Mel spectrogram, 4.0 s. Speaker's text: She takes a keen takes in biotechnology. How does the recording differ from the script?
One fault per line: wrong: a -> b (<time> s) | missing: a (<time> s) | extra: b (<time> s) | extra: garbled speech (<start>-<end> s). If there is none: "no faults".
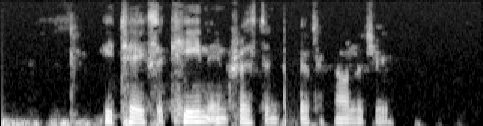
wrong: She -> He (0.8 s)
wrong: takes -> interest (1.8 s)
